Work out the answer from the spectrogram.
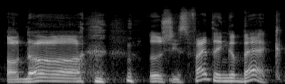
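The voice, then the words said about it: Put-on French accent. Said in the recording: “That's my French accent.”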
